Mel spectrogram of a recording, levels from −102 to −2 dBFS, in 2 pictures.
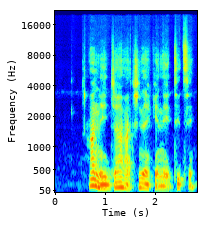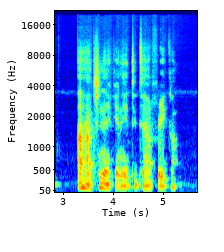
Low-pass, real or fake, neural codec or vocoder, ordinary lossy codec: none; fake; autoencoder, 48 kHz, 128 numbers a frame, DAC-VAE, trained on Japanese speech; none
